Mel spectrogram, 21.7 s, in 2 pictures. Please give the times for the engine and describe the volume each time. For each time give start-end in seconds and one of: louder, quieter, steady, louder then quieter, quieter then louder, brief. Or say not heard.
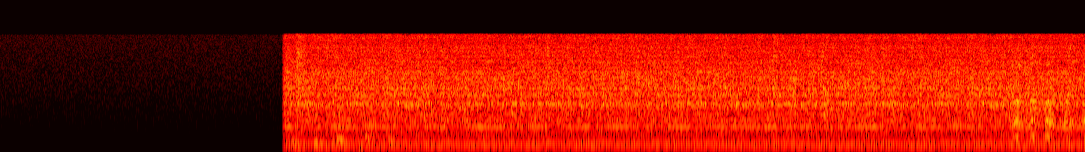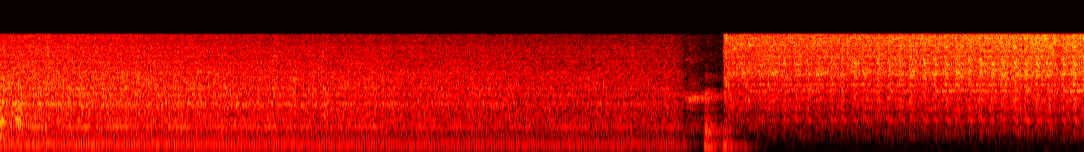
2.8-21.6 quieter.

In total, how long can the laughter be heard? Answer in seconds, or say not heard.
3 s.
